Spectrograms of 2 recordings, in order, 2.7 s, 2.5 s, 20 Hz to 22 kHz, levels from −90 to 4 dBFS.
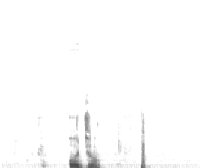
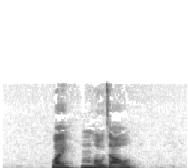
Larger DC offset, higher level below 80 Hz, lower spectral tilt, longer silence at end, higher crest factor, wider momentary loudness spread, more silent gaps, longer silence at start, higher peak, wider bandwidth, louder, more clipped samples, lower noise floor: neither; second, -86 dBFS vs -62 dBFS; about the same, -6 dB/octave vs -6.5 dB/octave; about the same, 0.75 s vs 0.75 s; about the same, 20 dB vs 20 dB; first, 17 LU vs 7 LU; neither; first, 0.95 s vs 0.7 s; second, -18 dBFS vs -2 dBFS; second, 7.6 kHz vs 11.5 kHz; second, -35 LUFS vs -19 LUFS; neither; first, -82 dBFS vs -67 dBFS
